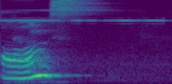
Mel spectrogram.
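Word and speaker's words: Aum: Before I go any further, we're going to do 3 arms. Arm is 3 letters A-U-M, and each letter is pronounced different.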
